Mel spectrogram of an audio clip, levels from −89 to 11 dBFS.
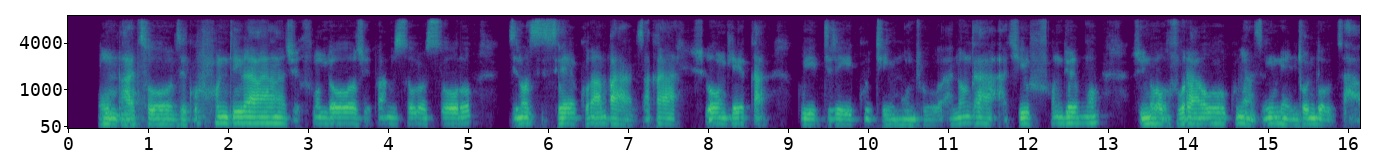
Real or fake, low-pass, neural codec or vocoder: fake; 7.2 kHz; codec, 24 kHz, 1.5 kbps, HILCodec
